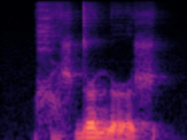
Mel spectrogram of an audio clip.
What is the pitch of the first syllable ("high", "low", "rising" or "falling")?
low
